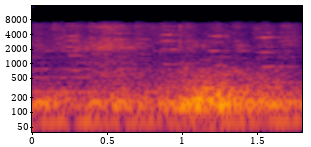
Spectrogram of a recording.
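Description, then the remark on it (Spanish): A low rumble of thunder rolls through, swelling briefly in the middle before easing off, with a faint hiss of storm noise underneath and no voices, during a heavy storm at night. “Están los truenos de a peso.”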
